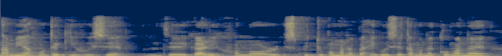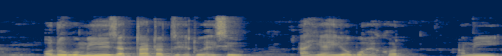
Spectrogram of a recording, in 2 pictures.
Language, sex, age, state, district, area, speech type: Assamese, male, 45-60, Assam, Charaideo, urban, spontaneous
